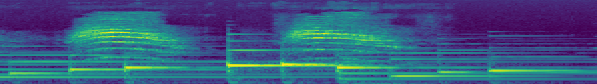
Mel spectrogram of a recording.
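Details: Kitten about two months old, trapped alone in an empty house for over ten days, crying for help before its rescue. Two drawn-out, wavering meows rise and fall over steady background piano music.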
